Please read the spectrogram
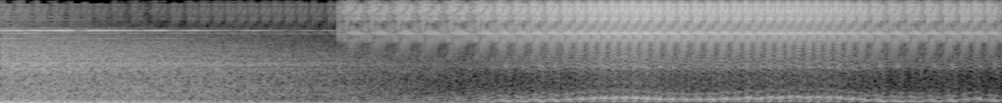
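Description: Logo-intro sound effects: the deep rumble of a boom dies away over the first two seconds, then a bright shimmering hiss comes in about two seconds in, with a low tone wavering up and down beneath it.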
